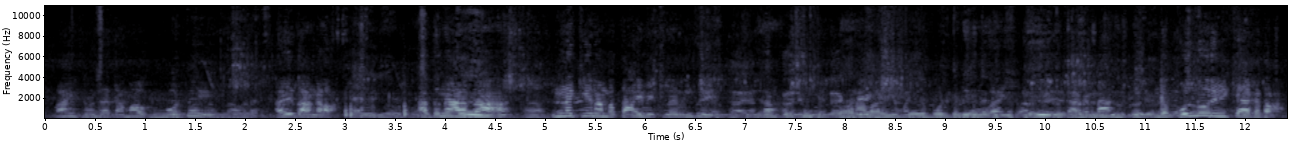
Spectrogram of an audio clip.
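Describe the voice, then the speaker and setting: A man with a Tamil Nadu accent telling a story as a street theatre performer in declaimed style. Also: high-pitched. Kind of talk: declaimed storytelling and closing address.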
